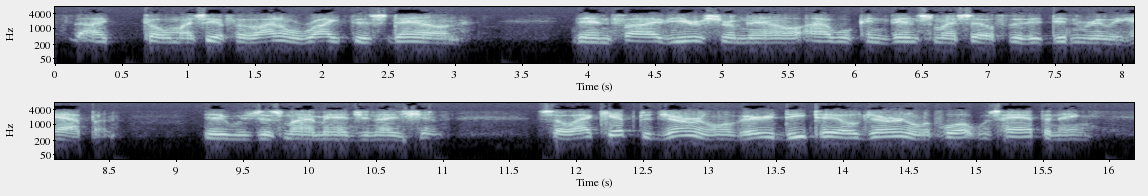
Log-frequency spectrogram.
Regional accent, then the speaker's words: Nashville, Tennessee, United States; Sometimes I'm from Nashville, and I don't know if you're familiar with the Bell Witch.

